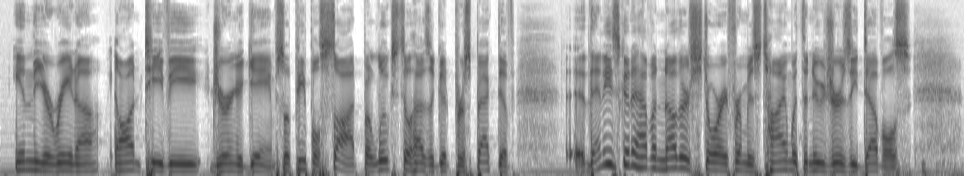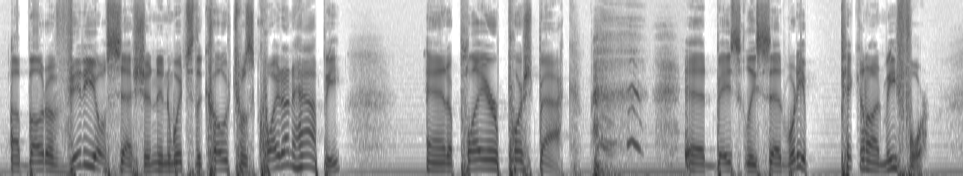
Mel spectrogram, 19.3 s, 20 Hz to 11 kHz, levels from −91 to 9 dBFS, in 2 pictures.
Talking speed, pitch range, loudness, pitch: 185 wpm, 130-155 Hz, -19 LUFS, 140 Hz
